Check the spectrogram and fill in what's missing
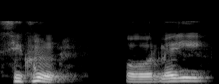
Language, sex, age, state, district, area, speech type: Hindi, male, 30-45, Madhya Pradesh, Ujjain, rural, spontaneous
